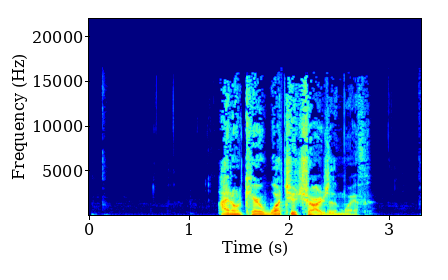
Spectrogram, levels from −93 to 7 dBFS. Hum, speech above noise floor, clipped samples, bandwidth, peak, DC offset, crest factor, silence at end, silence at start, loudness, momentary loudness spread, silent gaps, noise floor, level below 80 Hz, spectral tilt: none; 58 dB; under 0.1%; 16.5 kHz; -2 dBFS; under 0.1%; 20 dB; 0.6 s; 1.3 s; -18 LUFS; 15 LU; none; -76 dBFS; -44 dBFS; -5 dB/octave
